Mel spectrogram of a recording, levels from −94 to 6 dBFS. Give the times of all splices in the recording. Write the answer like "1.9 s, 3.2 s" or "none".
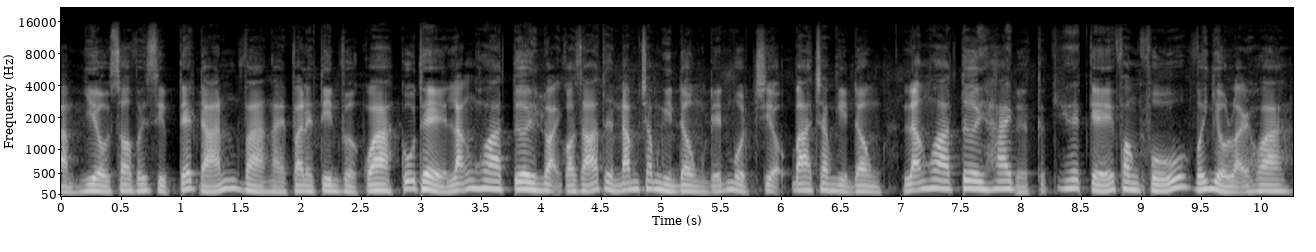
1.1 s, 2.8 s, 4.1 s, 6.9 s, 7.9 s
